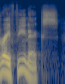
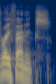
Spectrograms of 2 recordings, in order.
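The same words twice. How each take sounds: First: The name is pronounced the usual English way. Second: The name is pronounced the Spanish way. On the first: This is how most people say it. The speaker calls it wrong. "everyone says Rey Phoenix" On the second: This follows the original Spanish. The speaker calls it right. "but it's Rey Phoenix"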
